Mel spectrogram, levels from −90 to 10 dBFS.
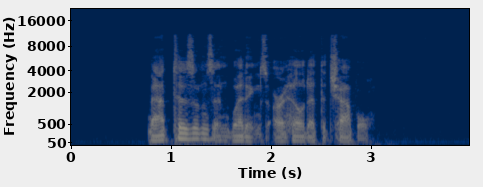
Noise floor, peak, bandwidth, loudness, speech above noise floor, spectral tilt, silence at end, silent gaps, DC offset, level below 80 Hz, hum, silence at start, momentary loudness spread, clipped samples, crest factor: -86 dBFS; -24 dBFS; 11.5 kHz; -43 LUFS; 43 dB; -5 dB/octave; 1 s; none; under 0.1%; -64 dBFS; none; 0.75 s; 11 LU; under 0.1%; 20 dB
